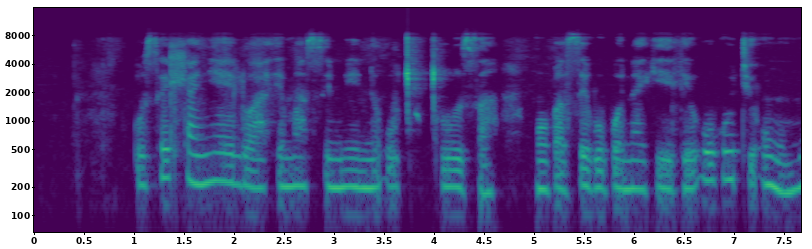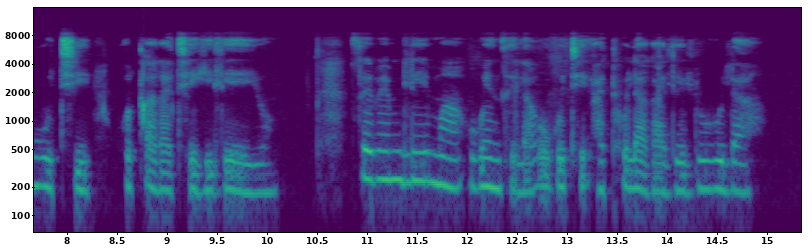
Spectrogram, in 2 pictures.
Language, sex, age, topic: North Ndebele, female, 18-24, health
